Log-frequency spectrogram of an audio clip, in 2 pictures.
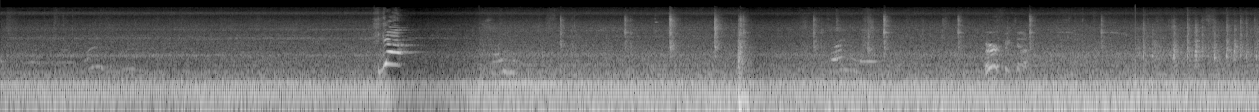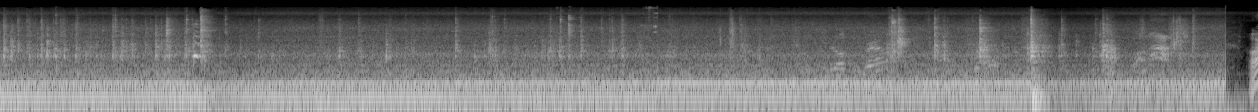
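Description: Toyota Tacoma pickup idling steadily as a boat trailer is hitched to it, with sharp metal clinks from the trailer coupler and safety chains scattered through.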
